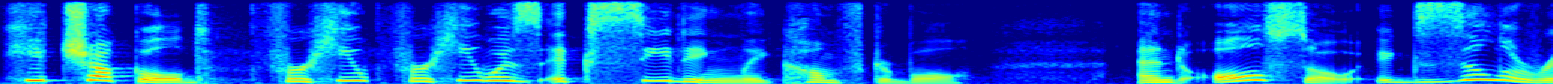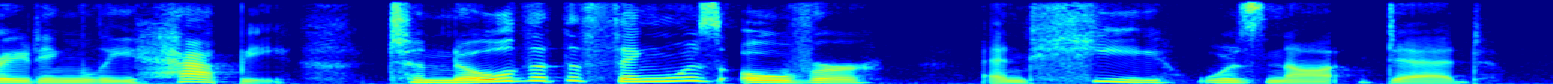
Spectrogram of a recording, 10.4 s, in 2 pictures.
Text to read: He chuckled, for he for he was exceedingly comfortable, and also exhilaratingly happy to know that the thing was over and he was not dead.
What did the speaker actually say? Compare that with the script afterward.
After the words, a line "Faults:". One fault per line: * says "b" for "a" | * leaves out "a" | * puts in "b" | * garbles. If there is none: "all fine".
He chuckled, for he for he was exceedingly comfortable, and also exhilaratingly happy to know that the thing was over and he was not dead.
Faults:
all fine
